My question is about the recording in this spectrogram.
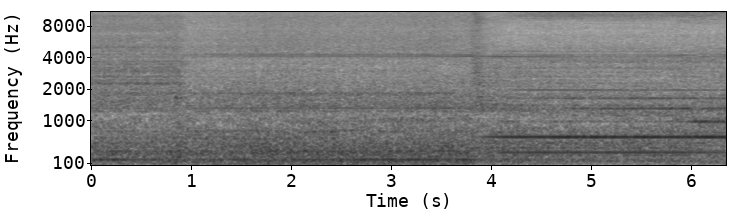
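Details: Ingersoll Rand SSR-EP60 60HP air-cooled rotary screw compressor, 98,485 run hours, set to modulate, tank at about 85 PSI, covers off: steady even motor and airend drone, shifting smoothly to a lighter note as it unloads; running properly.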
